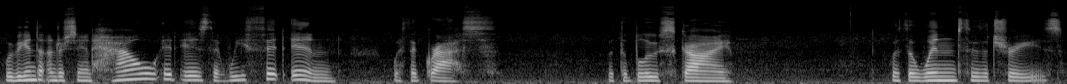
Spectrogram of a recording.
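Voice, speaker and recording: A woman with a slightly low voice leads a guided meditation. She speaks very slowly and deliberately, setting short phrases apart with pauses. The delivery is a measured spiritual monologue.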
